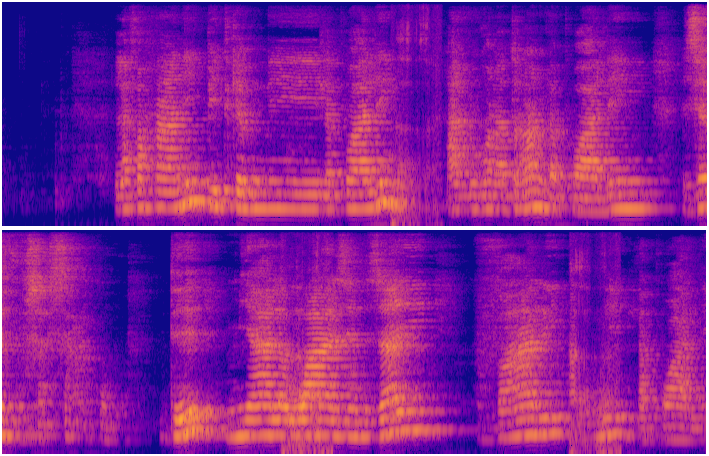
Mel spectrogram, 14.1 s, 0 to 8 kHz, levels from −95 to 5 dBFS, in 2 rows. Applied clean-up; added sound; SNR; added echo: neural separator model SepFormer DNS4.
